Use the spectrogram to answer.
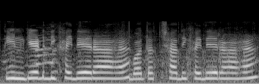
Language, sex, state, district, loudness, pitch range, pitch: Hindi, female, Chhattisgarh, Sarguja, -14 LUFS, 270-280 Hz, 275 Hz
